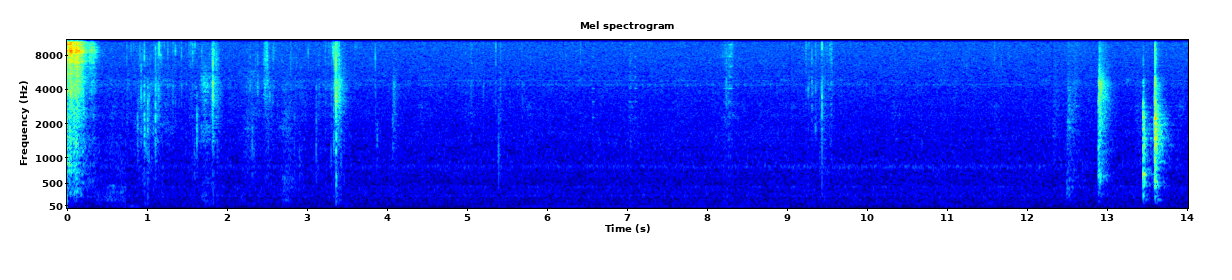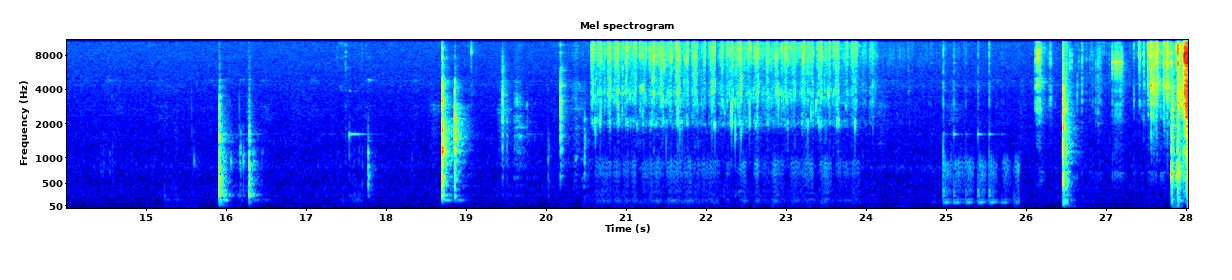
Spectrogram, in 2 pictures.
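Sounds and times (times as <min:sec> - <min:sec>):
water running: 0:00.0 - 0:00.4, 0:20.6 - 0:26.0.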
